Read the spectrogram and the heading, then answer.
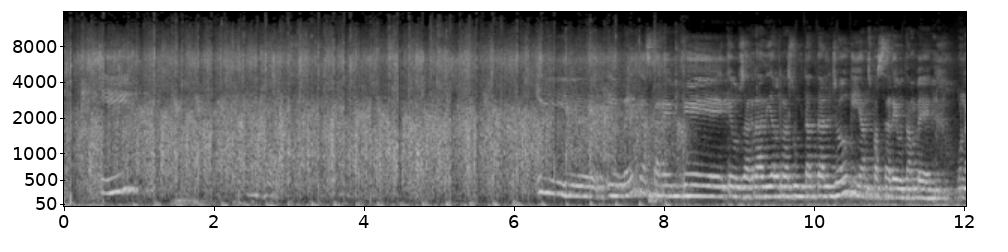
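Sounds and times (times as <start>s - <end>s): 
audience applause: 0.0s - 8.4s
speech: 7.9s - 12.0s.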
